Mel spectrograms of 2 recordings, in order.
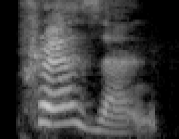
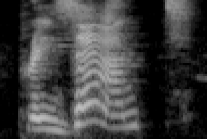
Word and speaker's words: present: word here's one rule most two-syllable nouns are stressed on the first syllable so if there are two syllable nouns the first syllable is being stressed and most two-syllable verbs are stressed on the second syllable just that's just like the word present it's a noun present is a verb here's another example the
